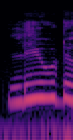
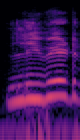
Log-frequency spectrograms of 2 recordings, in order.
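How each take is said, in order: First: The ending is clipped with no extra syllable. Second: The ending is said as an extra syllable. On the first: The speaker calls it right. "लिव्ड होगा" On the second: The speaker calls it wrong. "लिवेड नहीं होगा"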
